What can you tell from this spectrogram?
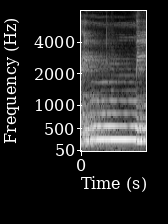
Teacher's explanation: انی 2 کاؤنٹس کے ساتھ یا ساکن پڑھیں گے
